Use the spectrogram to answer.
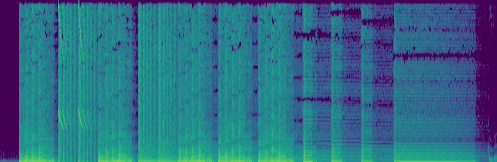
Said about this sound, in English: like the little fart noise at the end.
